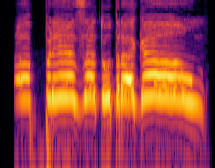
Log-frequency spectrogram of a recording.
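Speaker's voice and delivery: very high, very slow shout, "dragão" stretched. A merchant, seeing something rise from the carved dragon's mouth, shouting. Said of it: "— gritou o mercador".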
